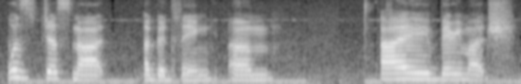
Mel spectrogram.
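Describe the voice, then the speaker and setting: A young woman speaks over a remote call, her voice sitting in a middle pitch. She rambles loosely, full of fillers and casual swearing. A faint hiss of ambience sits under her. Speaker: guest psychic.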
